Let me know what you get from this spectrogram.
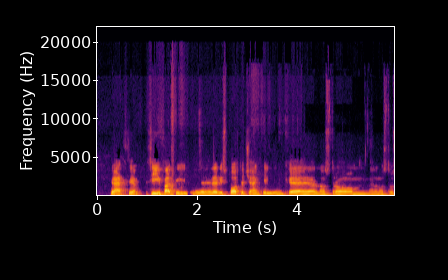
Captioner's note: speaking in foreign language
